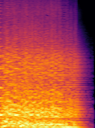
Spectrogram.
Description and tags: sound effect for game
